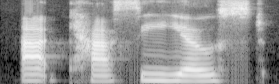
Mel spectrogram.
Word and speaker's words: Casi Yost: that my Instagram is Cassie Yos photo but my name is spelled weird it's just C Ai and my last name is y s t so if you know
